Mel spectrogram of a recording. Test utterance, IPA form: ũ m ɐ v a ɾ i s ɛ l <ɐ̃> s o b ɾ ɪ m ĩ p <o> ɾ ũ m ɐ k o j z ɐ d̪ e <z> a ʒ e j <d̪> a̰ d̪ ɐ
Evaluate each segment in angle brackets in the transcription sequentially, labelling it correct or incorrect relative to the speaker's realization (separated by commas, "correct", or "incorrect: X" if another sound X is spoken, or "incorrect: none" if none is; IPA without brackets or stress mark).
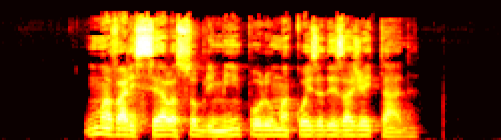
incorrect: ɐ, correct, correct, incorrect: t̪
